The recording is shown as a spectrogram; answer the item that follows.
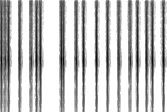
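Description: Keyboard tap clicks of a phone texting app, a rapid, uneven run of short clicks, about seven a second, as a message is typed out letter by letter.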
